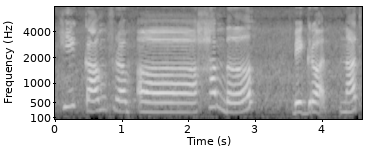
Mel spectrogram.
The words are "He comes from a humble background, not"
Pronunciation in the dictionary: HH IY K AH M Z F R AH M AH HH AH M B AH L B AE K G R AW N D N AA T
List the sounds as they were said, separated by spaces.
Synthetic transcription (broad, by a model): HH IY K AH M F R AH M AH HH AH M B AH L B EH G R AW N N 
